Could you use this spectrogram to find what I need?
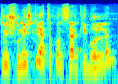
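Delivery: high exasperated retort; irritated. Acted. Investigator to his friend, exasperated and high. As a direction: snap back, annoyed at the question. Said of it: "বিরক্ত দৃষ্টিতে তাকালো".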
